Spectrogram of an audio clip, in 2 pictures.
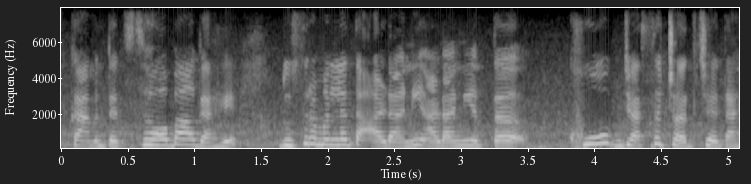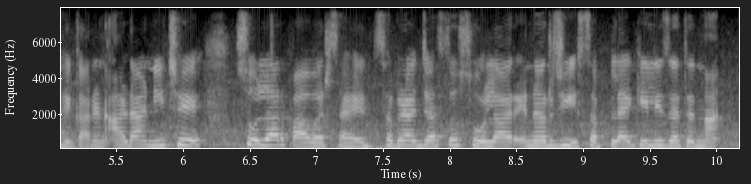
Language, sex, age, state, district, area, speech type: Marathi, female, 18-30, Maharashtra, Nanded, rural, spontaneous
